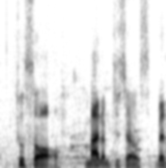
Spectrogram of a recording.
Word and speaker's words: Tussauds: Yeah, it's French. It's weird. It's Tussauds.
